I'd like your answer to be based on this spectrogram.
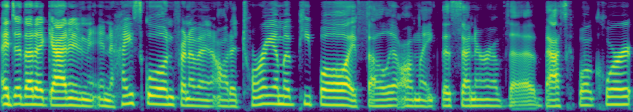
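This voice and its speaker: On a very clean recording with a silent background, a woman with a medium pitch and an animated tone speaks at a fairly quick pace with hardly any pauses. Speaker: co-host of a podcast. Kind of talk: casual chat between friends. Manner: animated, laughs often.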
